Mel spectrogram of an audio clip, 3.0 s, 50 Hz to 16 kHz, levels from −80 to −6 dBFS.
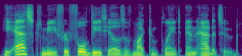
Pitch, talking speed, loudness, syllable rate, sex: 130 Hz, 220 wpm, -19 LUFS, 5.9 syllables/s, male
